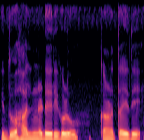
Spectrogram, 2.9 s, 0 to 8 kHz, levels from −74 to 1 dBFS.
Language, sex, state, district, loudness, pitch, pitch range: Kannada, male, Karnataka, Bidar, -14 LUFS, 145 Hz, 140-150 Hz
